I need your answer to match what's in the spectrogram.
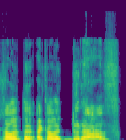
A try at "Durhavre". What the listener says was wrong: you have to put some more R in there. It's my revenge for not being able to say the H and TH.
